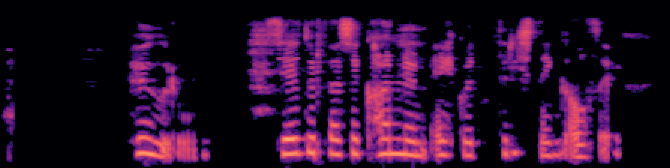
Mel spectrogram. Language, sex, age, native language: Icelandic, female, 11, Icelandic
